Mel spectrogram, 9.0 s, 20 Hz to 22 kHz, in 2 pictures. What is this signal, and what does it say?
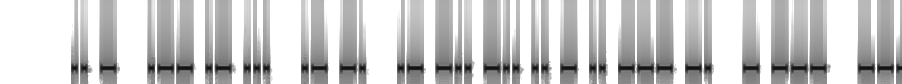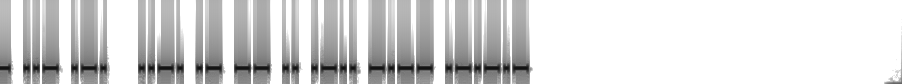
Morse code, heard as a keyed tone, about 50 wpm, 700 Hz. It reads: IT WAS AN ADDITION TO OUR FAMILY.
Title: Sentences from Top 1000 Words - Review Part 6 - 50wpm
